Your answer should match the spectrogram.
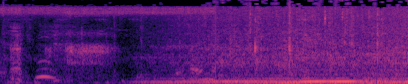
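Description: Safari vehicle's engine running with a low steady hum that swells in after about a second and grows louder. There is a brief voice sound near the start.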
